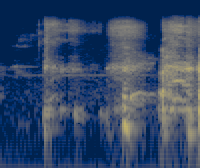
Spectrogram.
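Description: Two men laughing in a few short, breathy bursts, starting about half a second in.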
